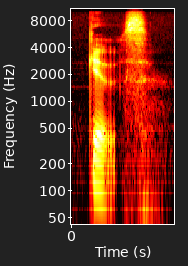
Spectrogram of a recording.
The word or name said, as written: gives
